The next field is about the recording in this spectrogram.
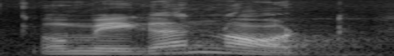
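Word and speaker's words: ω₀: पैर में ज़ीरो लगा देंगे ऐसे, जिसको हम प्रोनाउंस करते हैं ओमेगा नॉट।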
